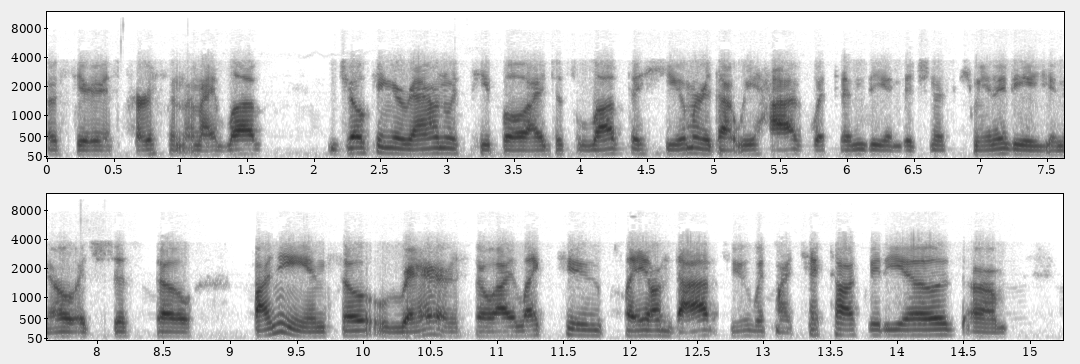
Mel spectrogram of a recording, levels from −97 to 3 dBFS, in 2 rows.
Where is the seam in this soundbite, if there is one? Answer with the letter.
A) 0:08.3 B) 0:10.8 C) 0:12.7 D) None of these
C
